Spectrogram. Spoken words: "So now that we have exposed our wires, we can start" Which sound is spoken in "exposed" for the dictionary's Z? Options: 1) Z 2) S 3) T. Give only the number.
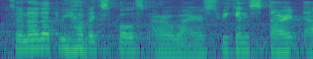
2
